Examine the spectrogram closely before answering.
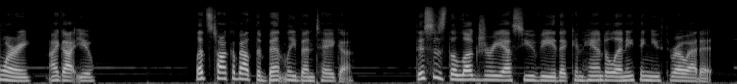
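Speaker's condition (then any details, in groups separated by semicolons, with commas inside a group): No condition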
